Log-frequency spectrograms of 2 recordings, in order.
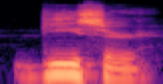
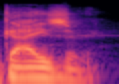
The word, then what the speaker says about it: geyser: it correct is to let her say geezer instead of geyser oh you're talking about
